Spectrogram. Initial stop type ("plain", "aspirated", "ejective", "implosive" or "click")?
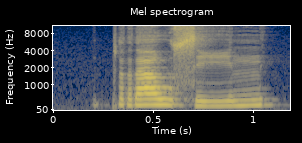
plain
